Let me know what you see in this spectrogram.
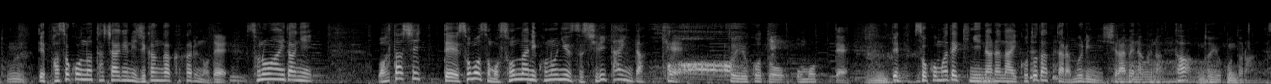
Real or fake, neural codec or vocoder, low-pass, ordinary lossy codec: real; none; 7.2 kHz; none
